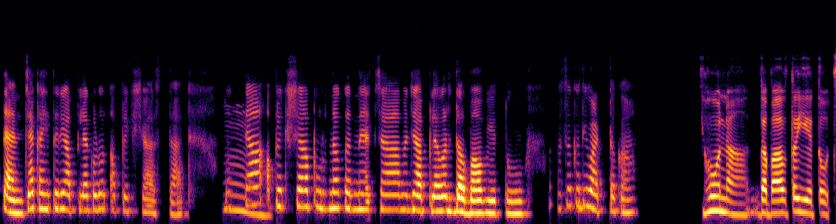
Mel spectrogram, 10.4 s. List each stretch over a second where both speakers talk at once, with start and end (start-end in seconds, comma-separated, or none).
none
